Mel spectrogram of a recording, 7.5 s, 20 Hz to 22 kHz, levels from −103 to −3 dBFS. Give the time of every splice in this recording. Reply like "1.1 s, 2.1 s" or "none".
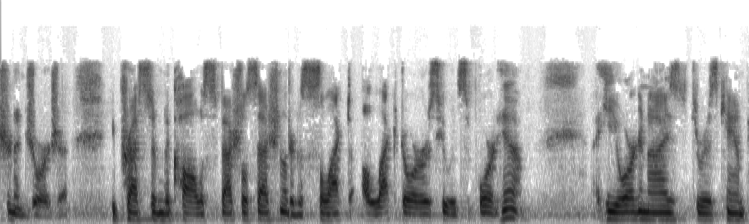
2.9 s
